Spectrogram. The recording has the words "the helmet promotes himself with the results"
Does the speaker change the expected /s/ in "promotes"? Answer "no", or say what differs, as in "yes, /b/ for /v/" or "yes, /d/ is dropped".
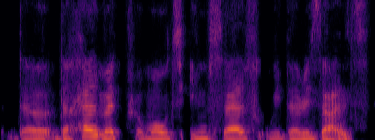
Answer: no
